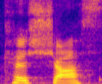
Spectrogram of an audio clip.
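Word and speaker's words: cachaça: first off we're using kasasa three syllables kasasa it's basically a sugarcane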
